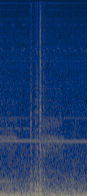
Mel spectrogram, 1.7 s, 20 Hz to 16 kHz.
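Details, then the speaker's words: 1993 Chevy Blazer just after fuel pump replacement and reinstall: at key-on a thin, steady hum with one brief clunk midway as the fuel pump primes normally. "Cut Off turn it on again do it"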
